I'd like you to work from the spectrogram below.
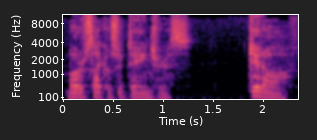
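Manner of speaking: low, soft spectral voice; ghostly warning. Retold or imitated. Ghost of Edward warning Bella, low and soft. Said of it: "the ghost of Edward is like".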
